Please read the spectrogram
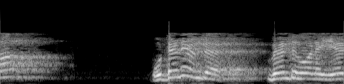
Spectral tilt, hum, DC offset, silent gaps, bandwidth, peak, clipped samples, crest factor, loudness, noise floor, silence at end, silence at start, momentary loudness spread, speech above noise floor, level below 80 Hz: -6.5 dB/octave; none; under 0.1%; none; 4.7 kHz; 0 dBFS; under 0.1%; 16 dB; -14 LUFS; -66 dBFS; 0 s; 0 s; 13 LU; 54 dB; -56 dBFS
